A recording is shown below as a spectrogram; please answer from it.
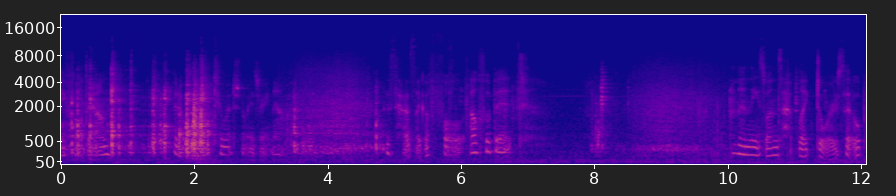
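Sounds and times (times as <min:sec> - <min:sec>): soft rustling: 0:08.2 - 0:10.5.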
